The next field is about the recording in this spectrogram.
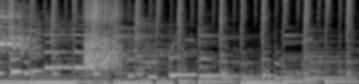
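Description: A single short horse whinny, shrill and wavering, rises briefly over steady background music with a pulsing bass line, then fades as the music continues.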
